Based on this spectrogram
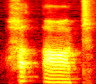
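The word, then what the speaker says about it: hurt: ಈ ತರ ಬಂದ್ರೆ ಆ ಹಾರ್ಟ್ ಹಾರ್ಟ್ ಇದು ಹರ್ಟ್ ಹರ್ಟ್ ಸೋ ಇಲ್ಲಿ ನೋಡಿ ಅ ಬಾಯಿನ ಓಪನ್ ಮಾಡೋದಿಲ್ಲ ಹ ಅರ್ಟ್ ಹರ್ಟ್ ಹರ್ಟ್ ಅಂದ್ರೆ ಗಾಯ ಆಗೋದು ಅಥವಾ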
